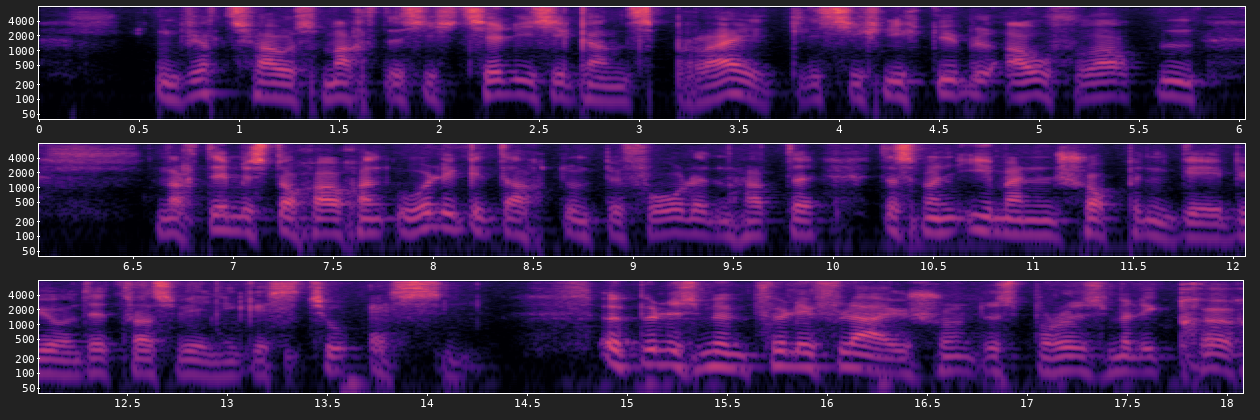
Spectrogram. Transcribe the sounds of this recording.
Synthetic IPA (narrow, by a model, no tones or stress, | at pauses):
ɪmvɪʁt͡shaʊsmaχtəz̥ɪçt͡seliːziɡant͡sb̥ʁaɪtliːsːɪçnɪçtyːbl̩ʔaʊfvaʁtn̩ | naχd̥eːmɛsd̥ɔχaʊxanuːɐliɡədaχtʊnt̚b̥əfoːlənɦatəd̥asmaniːmaɪnənʃɔpənɡeːbəʊndɛtv̥asveːnɪɡəst͡suʔɛsn̩ | ʔœpənəsmʏmfəliflaɪʃʊndasb̥ʁøːzməlikʁœ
